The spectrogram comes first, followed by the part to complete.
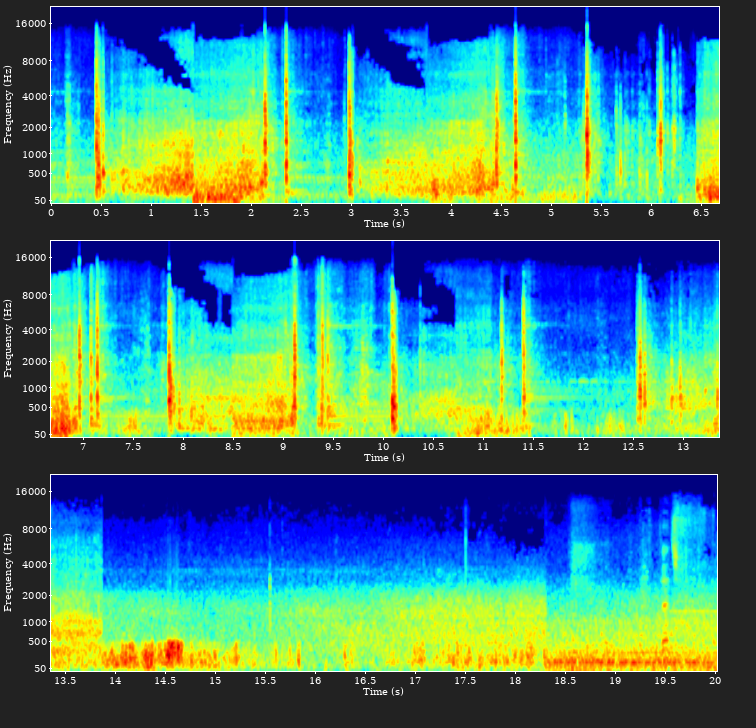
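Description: Skateboard on concrete at a skatepark: wheels rolling, with many sharp pops, clacks and landings as tricks are tried on a flat bar. The sharp knocks stop about fourteen seconds in, leaving a steadier rolling noise.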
